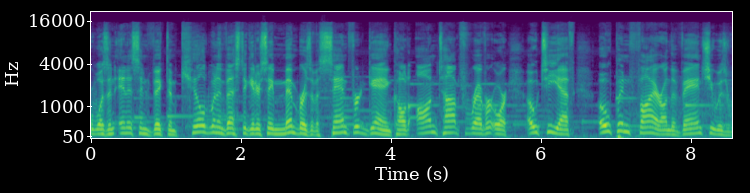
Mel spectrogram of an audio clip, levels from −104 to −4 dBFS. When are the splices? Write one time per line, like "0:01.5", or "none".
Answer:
none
